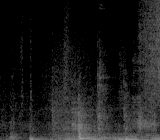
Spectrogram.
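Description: A hotel room door unlocks and swings open: a sharp metallic click, then a rattle of handle and latch, and a low thud as the door moves, with faint rustling and footsteps after.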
